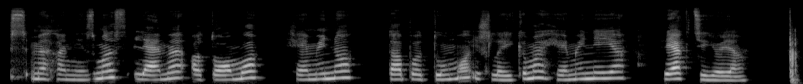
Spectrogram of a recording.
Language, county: Lithuanian, Vilnius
